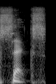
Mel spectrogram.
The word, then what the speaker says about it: CeX: gaming market would be good old CEX or Sex, as they constantly try to get us to pronounce it, which nobody does.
